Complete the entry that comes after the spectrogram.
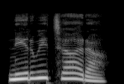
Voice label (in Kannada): "ನಿರ್ವಿಚಾರ", Kannada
